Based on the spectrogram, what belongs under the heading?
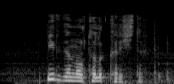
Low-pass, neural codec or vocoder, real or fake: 10.8 kHz; none; real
